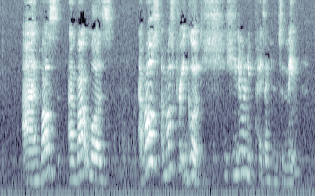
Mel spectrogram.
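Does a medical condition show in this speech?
Yes: stutter; earlier dental brace causing lisp-like speech, teeth felt not to function as well; earlier stammering and trouble pronouncing while wearing brace; here repeated sounds, repeated words.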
